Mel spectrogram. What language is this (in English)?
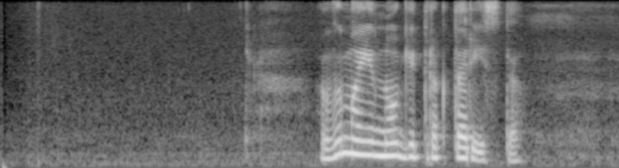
Russian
